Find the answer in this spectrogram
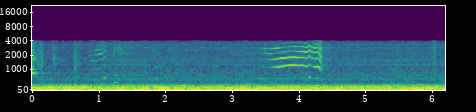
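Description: Steady low wind rumble on the microphone, with a distant high-pitched yelling call about three seconds in that rises slightly and then drops off sharply. There are fainter short calls about a second in.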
